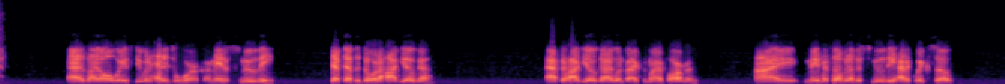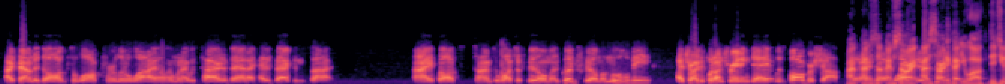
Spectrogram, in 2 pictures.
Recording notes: Calls in to report on the ongoing Edinburgh Fringe Festival.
